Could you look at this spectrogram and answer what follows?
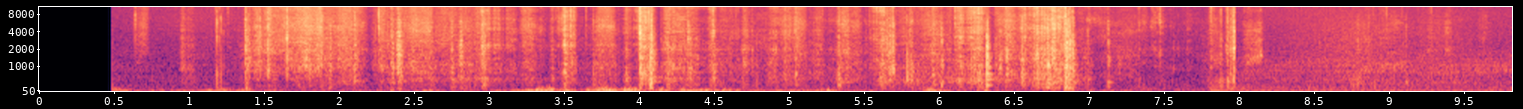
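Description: A car tyre rolling over and crushing a brittle object: a dense run of crunches and cracks for about six seconds, followed by a single click and a steady low rumble.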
